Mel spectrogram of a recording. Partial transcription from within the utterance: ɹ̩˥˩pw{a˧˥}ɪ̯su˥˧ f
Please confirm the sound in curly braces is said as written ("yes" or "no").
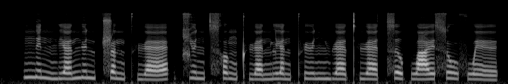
yes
